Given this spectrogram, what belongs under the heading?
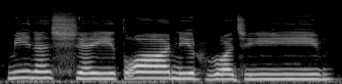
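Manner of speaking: slow, measured chant with long held vowels; Quranic recitation. Shown as a demonstration. Teacher recites for students to repeat, slow chant. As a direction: intone each phrase and stretch the endings.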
